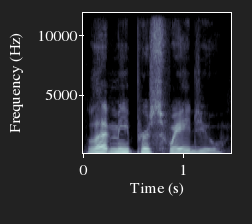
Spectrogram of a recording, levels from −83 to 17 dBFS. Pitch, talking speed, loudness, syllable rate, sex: 170 Hz, 160 wpm, -16 LUFS, 4.4 syllables/s, male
